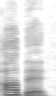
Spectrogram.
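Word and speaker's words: 安倍: over to the White House my name is Abbe but in the United States some people mistakenly pronounce my name as ape but that is not bad because even in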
